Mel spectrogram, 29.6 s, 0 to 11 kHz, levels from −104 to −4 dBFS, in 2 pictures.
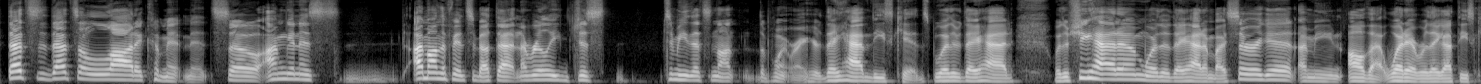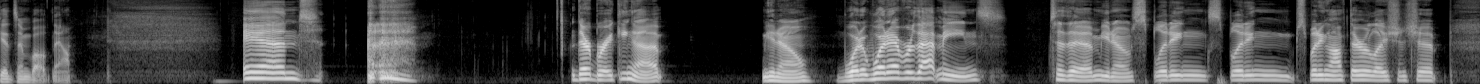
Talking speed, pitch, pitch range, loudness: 150 wpm, 165 Hz, 140-190 Hz, -25 LUFS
